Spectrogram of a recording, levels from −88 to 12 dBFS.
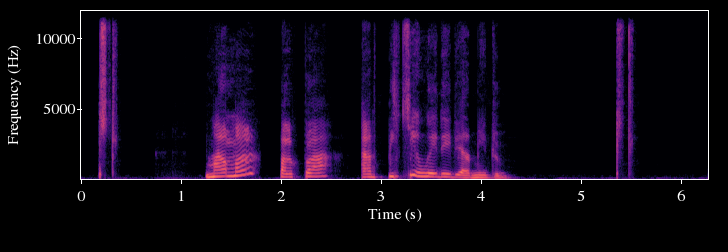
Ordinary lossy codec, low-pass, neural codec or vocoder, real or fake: none; none; codec, 24 kHz, 1.5 kbps, HILCodec; fake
